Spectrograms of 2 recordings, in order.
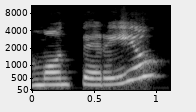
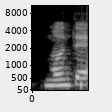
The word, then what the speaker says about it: Monteiro: This kind of like shocked me because this young lady, Adelita Monterio, did I pronounce that right? Monteiro.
